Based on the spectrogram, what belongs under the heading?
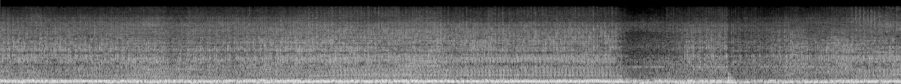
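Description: Several demolition derby stock cars' engines running hard and revving as the cars push against each other, the pitch rising and falling. The sound eases a little about six seconds in.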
